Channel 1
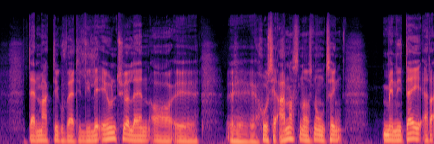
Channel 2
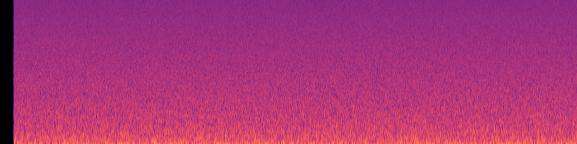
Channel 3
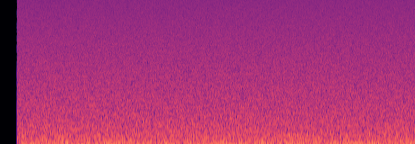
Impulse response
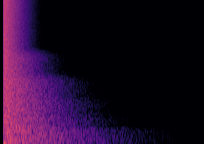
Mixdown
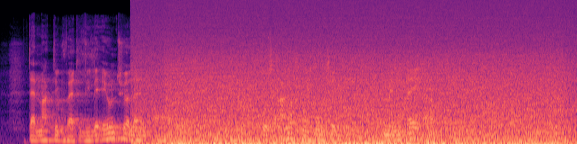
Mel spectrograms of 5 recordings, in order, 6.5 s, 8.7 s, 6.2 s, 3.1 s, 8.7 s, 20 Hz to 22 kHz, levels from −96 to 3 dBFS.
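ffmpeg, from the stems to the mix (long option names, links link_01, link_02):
-filter_complex "[0:a]volume=-1.5dB,asplit=2[link_01][link_02];[link_02]volume=-23dB[link_03];[1:a]adelay=1750,volume=1dB,asplit=2[link_04][link_05];[link_05]volume=-18.5dB[link_06];[2:a]adelay=2200,volume=-1.5dB,asplit=2[link_07][link_08];[link_08]volume=-9.5dB[link_09];[3:a]atrim=start_sample=2205[link_10];[link_03][link_06][link_09]amix=inputs=3:normalize=0[link_11];[link_11][link_10]afir=irnorm=-1:irlink=0[link_12];[link_01][link_04][link_07][link_12]amix=inputs=4:normalize=0,acrossover=split=4800[link_13][link_14];[link_14]acompressor=threshold=-34dB:ratio=4:attack=1:release=60[link_15];[link_13][link_15]amix=inputs=2:normalize=0"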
